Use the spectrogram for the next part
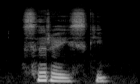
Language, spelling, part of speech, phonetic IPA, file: Polish, syryjski, adjective, [sɨˈrɨjsʲci], LL-Q809 (pol)-syryjski.wav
